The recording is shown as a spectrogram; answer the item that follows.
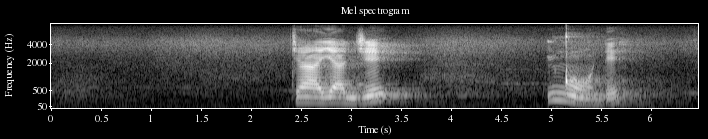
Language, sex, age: Xhosa, female, 38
